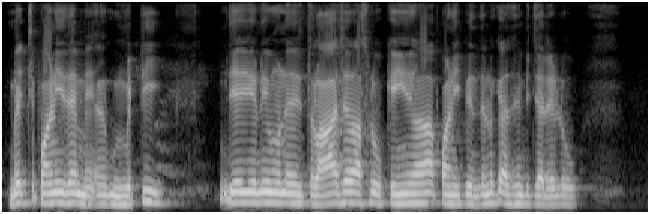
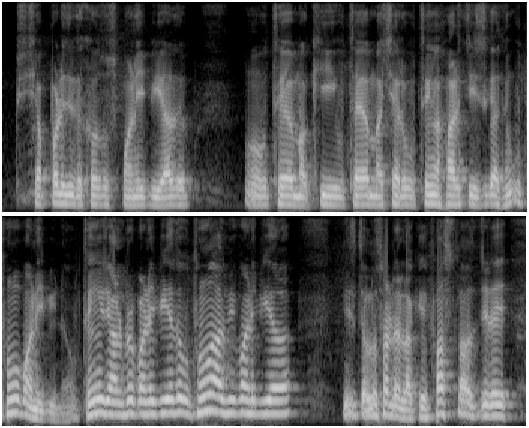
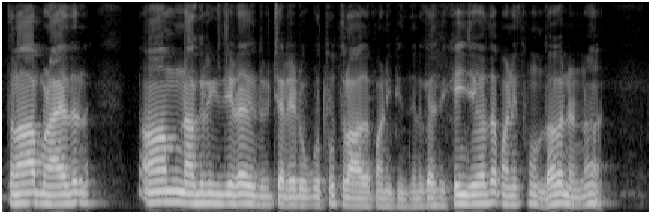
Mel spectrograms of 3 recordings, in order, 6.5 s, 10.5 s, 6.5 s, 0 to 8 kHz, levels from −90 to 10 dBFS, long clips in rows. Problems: none marked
